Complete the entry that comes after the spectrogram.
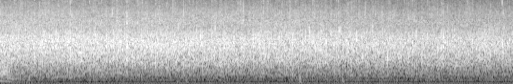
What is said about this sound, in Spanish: Todos los que lo reciben, démosle una ofrenda de palmas al Señor.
